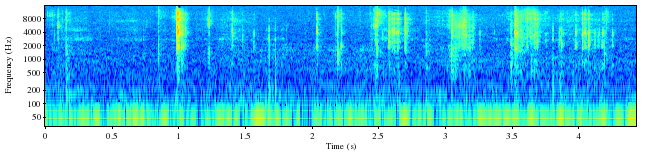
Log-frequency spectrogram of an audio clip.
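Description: Small sharp clicks and scratches of a craft pick tool working foam adhesive dimensionals: lifting the dots off their backing sheet and pressing them onto a paper strip. The loudest click comes about a second in.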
